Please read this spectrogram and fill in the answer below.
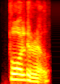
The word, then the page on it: falderal: Indian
